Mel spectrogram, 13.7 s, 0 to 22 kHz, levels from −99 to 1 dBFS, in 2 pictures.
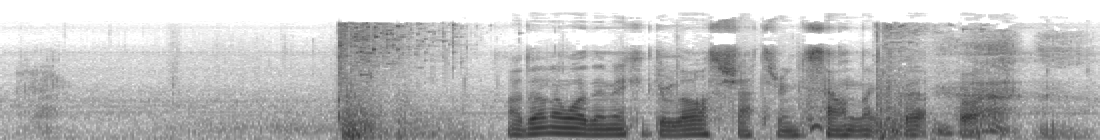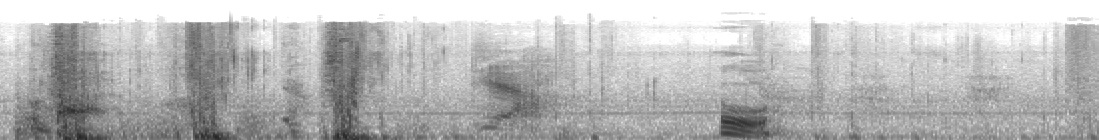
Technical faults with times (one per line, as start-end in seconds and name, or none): none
